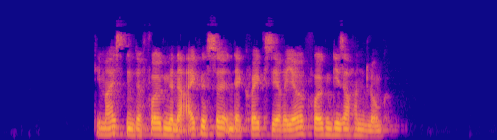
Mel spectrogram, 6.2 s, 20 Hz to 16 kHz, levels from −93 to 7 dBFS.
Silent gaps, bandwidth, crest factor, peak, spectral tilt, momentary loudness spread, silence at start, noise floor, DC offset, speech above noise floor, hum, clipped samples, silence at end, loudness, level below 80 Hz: none; 7.6 kHz; 18 dB; -2 dBFS; -5 dB/octave; 6 LU; 1.2 s; -89 dBFS; under 0.1%; 72 dB; none; under 0.1%; 1.35 s; -18 LUFS; -64 dBFS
